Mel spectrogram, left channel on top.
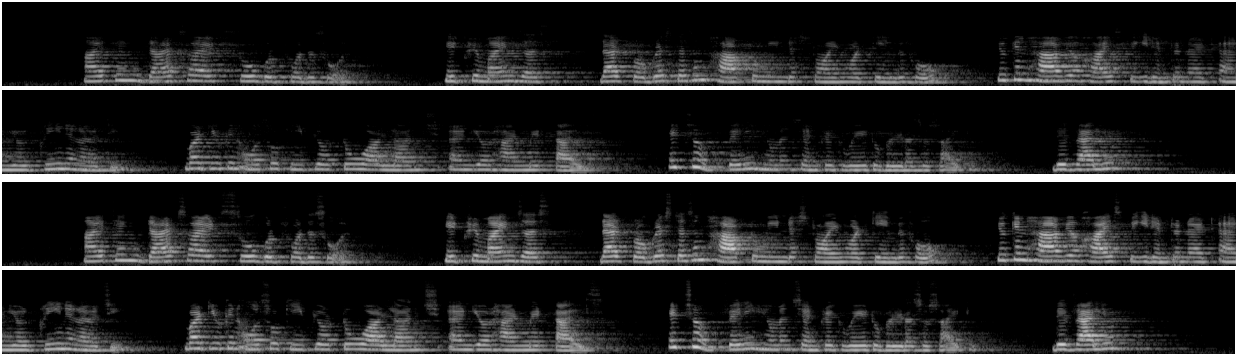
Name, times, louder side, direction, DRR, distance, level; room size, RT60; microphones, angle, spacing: voice 1, 0.8-3.5 4.4-5.5 6.0-9.4 10.0-13.6 14.2-18.2 19.0-22.1 22.8-23.5, right 3 dB, 75° right, 1.0 m, -26 dB
23.0 x 23.0 x 7.7 m
head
